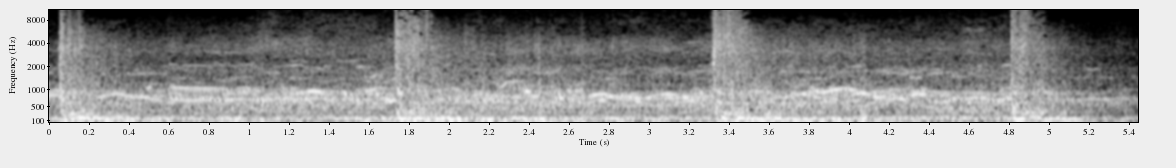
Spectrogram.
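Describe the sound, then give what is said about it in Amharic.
Artillery salute of cannons fired to honour generals at a funeral ceremony: four sharp booming shots at even intervals of about one and a half seconds, each cutting through a steady, loud background din. “ነቶም ጀነራላት ክብሪ ክበሃል ድማ 17 ግዜ መድፍዕቲ ተኩሱ እዩ።”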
